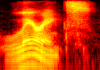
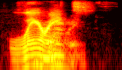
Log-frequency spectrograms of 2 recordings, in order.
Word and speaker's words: larynx: wow there we go that's better larynx larynx two syllables larynx uh okay ainx a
